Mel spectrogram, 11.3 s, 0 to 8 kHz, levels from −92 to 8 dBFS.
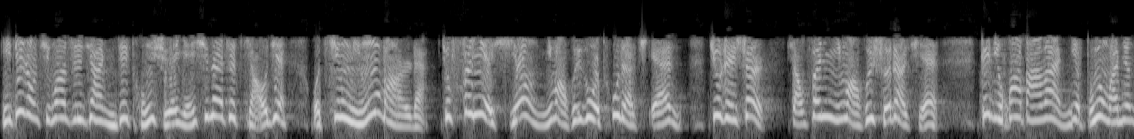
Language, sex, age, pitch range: Chinese, female, 40-59, 230-335 Hz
